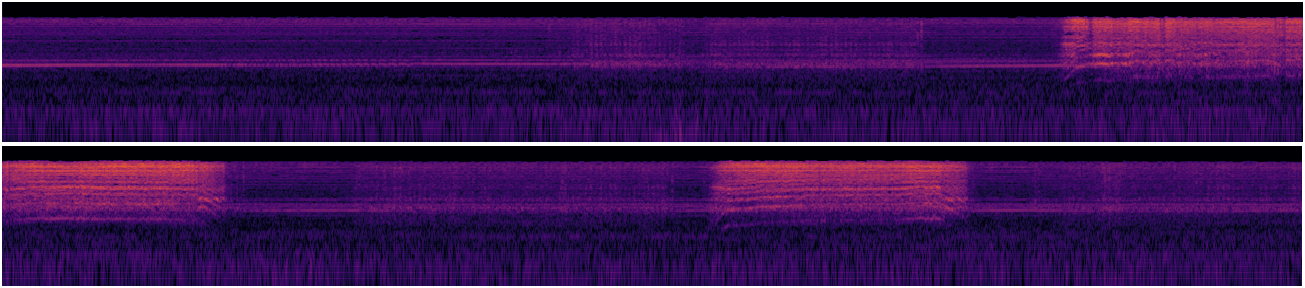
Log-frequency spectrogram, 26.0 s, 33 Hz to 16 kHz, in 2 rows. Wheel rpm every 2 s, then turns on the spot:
0, 0, 10, 20, 10, 110, 160, 80, 10, 30, 140, 30, 10.
4-10 16-20 22-26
